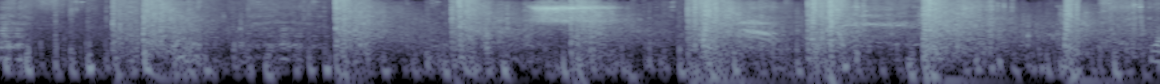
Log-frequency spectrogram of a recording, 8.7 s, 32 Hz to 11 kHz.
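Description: A slow-firing gun in Red Dead Redemption 2 Online lets off a long run of sharp shots at an uneven, unhurried pace, close and loud, with horse clip-clop and faint background voices beneath.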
